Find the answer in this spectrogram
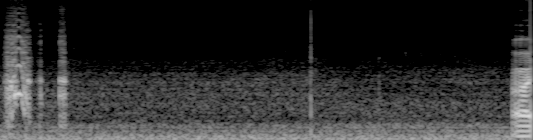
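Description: Steady low hum inside a car cabin, with a single faint click a little past halfway.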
